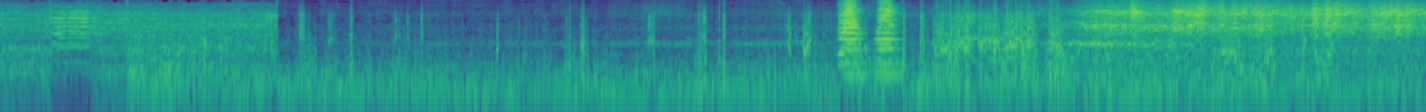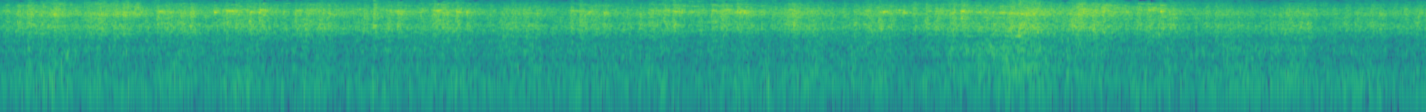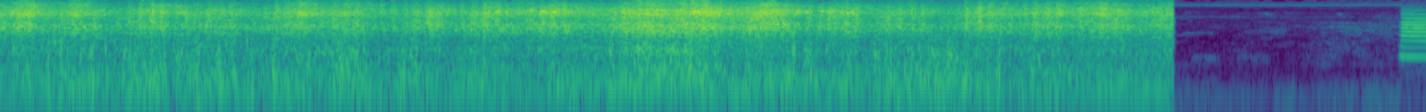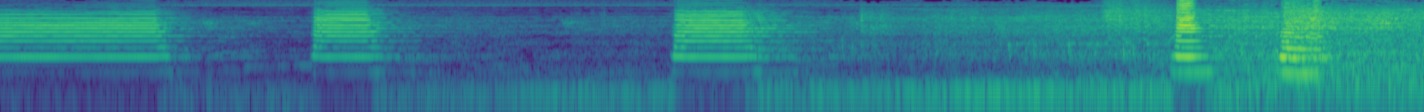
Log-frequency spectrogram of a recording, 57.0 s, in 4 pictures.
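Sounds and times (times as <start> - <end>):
diesel locomotive horn blasts: 0.5 - 1.1, 8.3 - 9.3, 42.5 - 45.0, 45.8 - 47.5, 49.5 - 51.2, 54.5 - 56.2
wagons clattering over rail joints: 9.5 - 40.3.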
